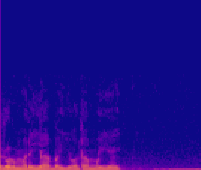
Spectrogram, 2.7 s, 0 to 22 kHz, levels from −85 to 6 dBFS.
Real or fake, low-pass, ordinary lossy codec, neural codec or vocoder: fake; 19.8 kHz; AAC, 32 kbps; vocoder, 44.1 kHz, 128 mel bands every 512 samples, BigVGAN v2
